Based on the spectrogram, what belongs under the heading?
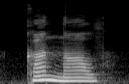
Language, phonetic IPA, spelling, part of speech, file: Ukrainian, [kɐˈnaɫ], канал, noun, Uk-канал.ogg
- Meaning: 1. channel 2. canal (artificial waterway)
